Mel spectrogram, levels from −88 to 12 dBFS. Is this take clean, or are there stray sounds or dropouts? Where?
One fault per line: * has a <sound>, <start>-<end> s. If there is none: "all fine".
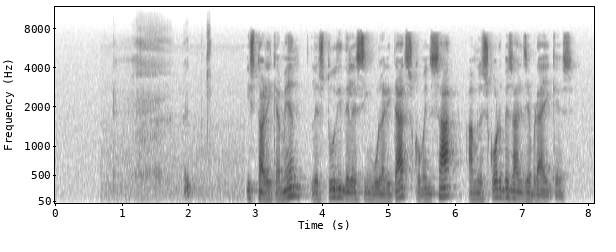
* has a sneeze, 0.9-2.4 s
